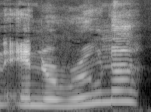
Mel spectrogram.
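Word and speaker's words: Enaruna: How do you say his name? Inaruna? Is Tristan Inaruna? – Yep, you nailed it right there.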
